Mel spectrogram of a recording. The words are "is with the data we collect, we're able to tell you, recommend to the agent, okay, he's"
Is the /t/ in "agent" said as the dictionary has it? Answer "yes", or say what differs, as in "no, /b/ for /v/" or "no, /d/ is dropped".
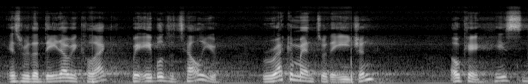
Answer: yes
